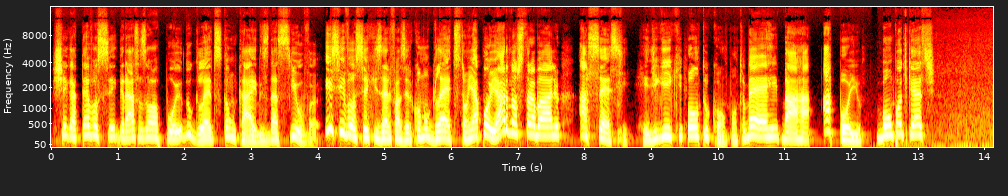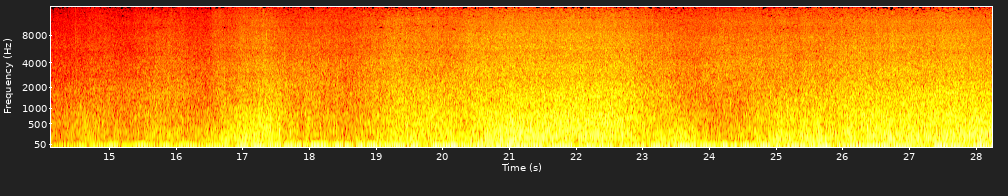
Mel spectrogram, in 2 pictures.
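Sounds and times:
speech: 0.0 - 13.4
ocean waves crashing on shore: 11.9 - 28.2.

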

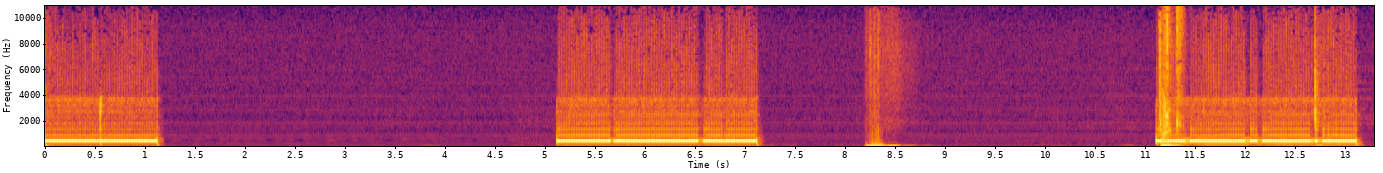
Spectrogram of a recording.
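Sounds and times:
telephone line electronic ring tone after an answering machine message: 0.0 - 1.2, 5.1 - 7.2, 11.1 - 13.2.

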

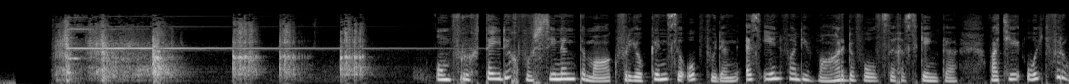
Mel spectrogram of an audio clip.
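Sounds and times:
bright metallic cash register bell ringing: 0.5 - 5.2
speech: 4.4 - 10.6.

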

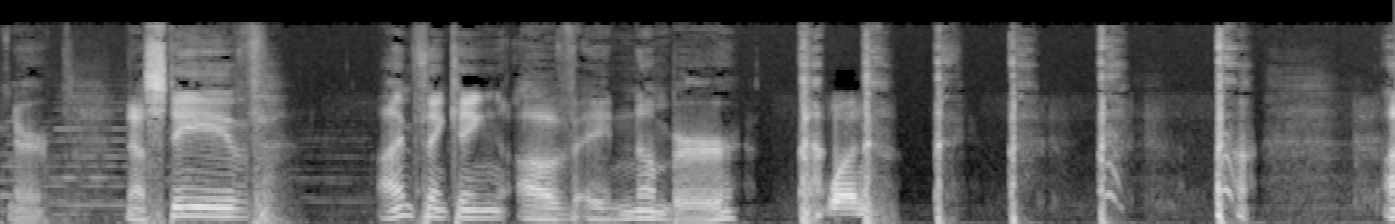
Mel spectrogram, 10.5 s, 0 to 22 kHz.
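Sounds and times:
speech: 0.1 - 2.1, 2.8 - 6.7
person coughing: 6.0 - 9.5.

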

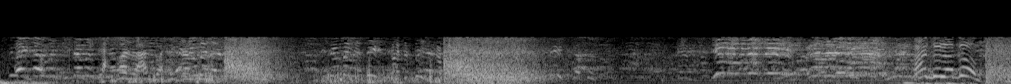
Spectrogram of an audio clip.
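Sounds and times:
people shouting and crying out in agitated voices: 0.1 - 10.1
laughter: 0.7 - 2.3
speech: 1.2 - 2.0
gunfire bursts during a shooting attack on tourists at a hotel: 2.2 - 3.0, 4.4 - 5.6.

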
